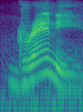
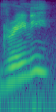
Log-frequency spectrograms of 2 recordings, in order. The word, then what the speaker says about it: granny: This word here is pronounced granny. Instead of grainy, gray, it's granny. Granny.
